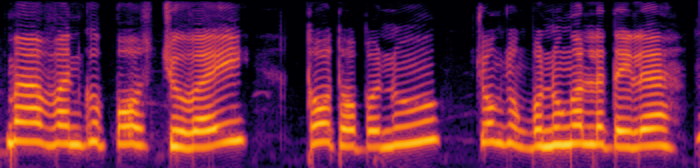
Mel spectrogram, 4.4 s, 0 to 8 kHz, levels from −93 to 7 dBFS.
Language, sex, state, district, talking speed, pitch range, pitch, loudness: Wancho, female, Arunachal Pradesh, Longding, 190 wpm, 275-340 Hz, 305 Hz, -12 LUFS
